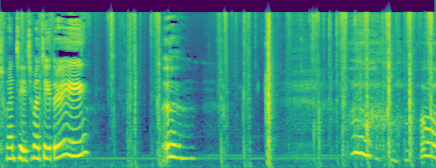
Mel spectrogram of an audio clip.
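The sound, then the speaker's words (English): Tarot cards being shuffled, with a few papery flicks and snaps between vocal sighs and groans. “Oh, just, you know, gotta keep shuffling the cards.”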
